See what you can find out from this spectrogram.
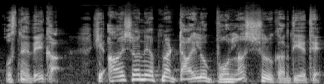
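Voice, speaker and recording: A man's voice: mid-range voice, sing-song, moderate pace, a bit bright, breathy edge. A man narrating a scripted Hindi audio story in a dramatic style.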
